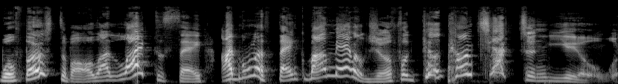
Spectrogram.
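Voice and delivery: seventies-style cartoon bear voice, high and swooping. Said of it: "You don't sound like, um, a nineteen seventies cartoon at all".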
